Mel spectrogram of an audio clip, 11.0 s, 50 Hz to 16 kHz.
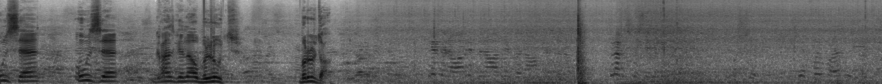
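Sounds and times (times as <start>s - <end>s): vehicle driving slowly by: 4.7s - 11.0s.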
